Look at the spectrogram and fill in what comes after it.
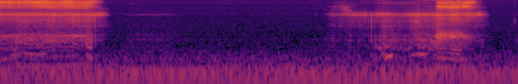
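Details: Two loud, rattling inspiratory snores separated by a quiet pause, over steady low room hum, ordinary sleep snoring recorded by a former partner.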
